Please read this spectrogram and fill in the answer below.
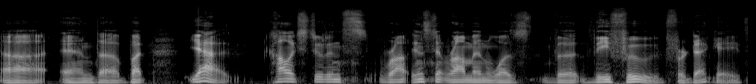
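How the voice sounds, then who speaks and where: Very clean and silent in the background, the recording has a man with a fairly low pitch and a bright, sharp tone speaking at a very slow pace with ordinary pitch variation. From born in Japan, Japanese-American family. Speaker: food writer. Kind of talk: casual chat.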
